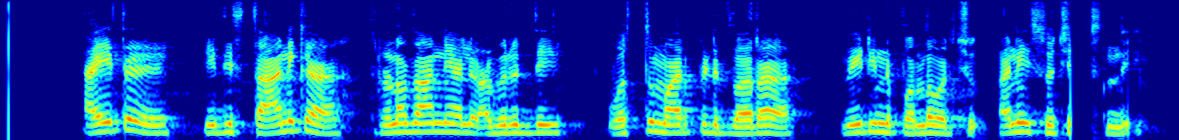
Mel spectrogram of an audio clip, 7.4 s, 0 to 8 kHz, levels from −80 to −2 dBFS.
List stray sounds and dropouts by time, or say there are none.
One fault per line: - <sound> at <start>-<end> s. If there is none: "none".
- dropout at 6.7-6.8 s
